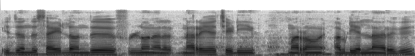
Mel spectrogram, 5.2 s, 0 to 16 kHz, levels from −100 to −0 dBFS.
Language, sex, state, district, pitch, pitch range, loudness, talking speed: Tamil, male, Tamil Nadu, Kanyakumari, 120 Hz, 115-125 Hz, -16 LUFS, 125 wpm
